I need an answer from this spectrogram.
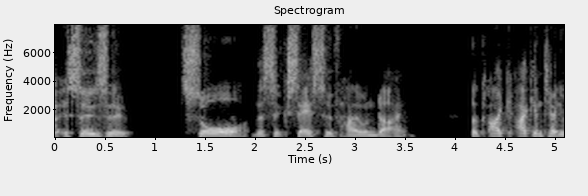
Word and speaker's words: Hyundai: saw the success of hyundai look i can tell you when we started the telecasts in australia and they it was the hyundai a-league people were saying the hyundai no no i said hyundai they couldn't even pronounce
